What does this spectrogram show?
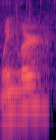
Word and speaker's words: Windler: for the New York Knicks g-league team Dylan Windler believe that's how you say it in that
